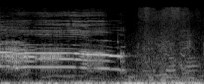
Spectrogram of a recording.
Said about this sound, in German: Aber eins der Hühner, beziehungsweise den Hahn, habt ihr auch vorhin schon mal gehört. Vielleicht erinnert ihr euch.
